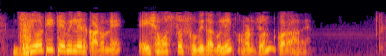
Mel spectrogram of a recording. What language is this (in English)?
Bangla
